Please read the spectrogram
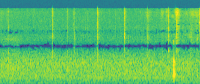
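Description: Low steady background hiss with a handful of faint, light clicks spread through it; a short spoken "oh" near the end.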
